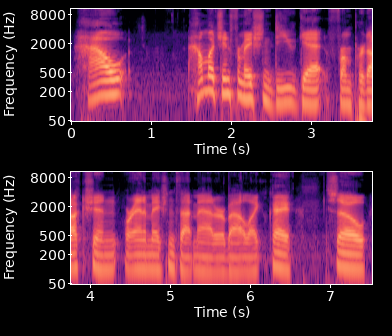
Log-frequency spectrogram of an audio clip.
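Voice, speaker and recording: A man's voice: fairly low pitch, moderate pace, fairly bright tone, clear, resonant tone, dry recording. A male podcast host asking loose, rambling questions and searching for words, swearing casually. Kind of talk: casual interview chat.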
